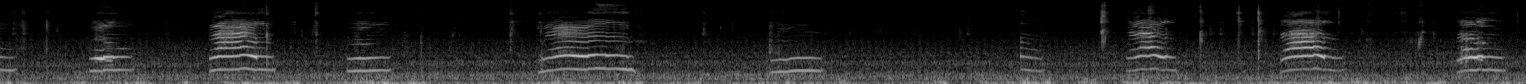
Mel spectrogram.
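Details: Domestic cat giving a series of meows, some longer and bending downward, others short, with gaps of varying length and a constant low hum behind.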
